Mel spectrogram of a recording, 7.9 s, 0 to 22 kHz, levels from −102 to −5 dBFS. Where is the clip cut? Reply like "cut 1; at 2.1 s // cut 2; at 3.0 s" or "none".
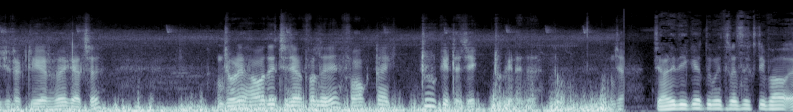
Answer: cut 1; at 6.2 s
